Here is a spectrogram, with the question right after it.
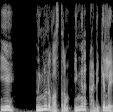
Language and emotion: Malayalam, disgusted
